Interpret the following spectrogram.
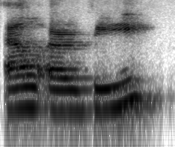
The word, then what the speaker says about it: lovage: Can you spell it? Yes, LOVAGE.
